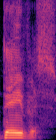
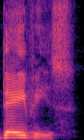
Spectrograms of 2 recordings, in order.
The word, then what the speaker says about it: Davies: who was working with Ray Davis and he pronounces it Davis we always said Davies cuz that's the way it's because that's the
